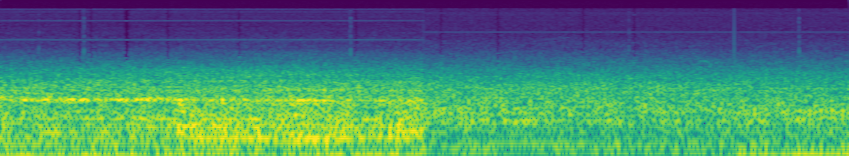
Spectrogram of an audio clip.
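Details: Continuous road and engine rumble with thin tonal hums, easing slightly halfway through, no creature audible.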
